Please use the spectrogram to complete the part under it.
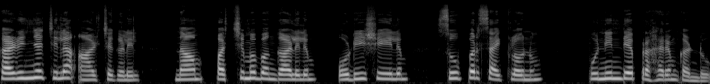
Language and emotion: Malayalam, neutral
